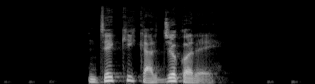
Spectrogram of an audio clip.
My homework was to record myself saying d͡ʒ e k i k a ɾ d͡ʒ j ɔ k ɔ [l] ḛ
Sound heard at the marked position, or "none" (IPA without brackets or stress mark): ɾ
